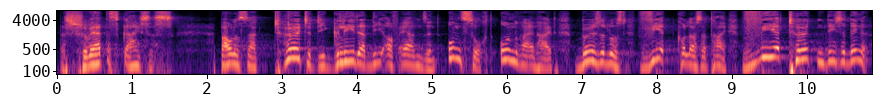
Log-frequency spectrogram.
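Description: A middle-aged man delivers a sermon with emphasis, swelling into loud exhortation and then sinking to hushed intensity. His husky voice is bright and cutting, sitting on the high side, animated but slow, and a long reverb suggests a large hall.

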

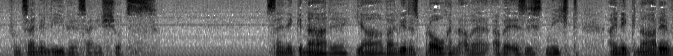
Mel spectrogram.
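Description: Slow fervent male preacher, faint hum. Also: mid-range voice, rough recording. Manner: slow, fervent, drops to soft near-whispers. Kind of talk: charismatic sermon with prophetic ministry.

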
